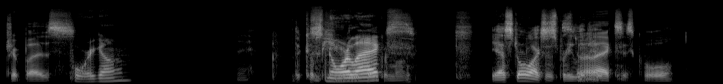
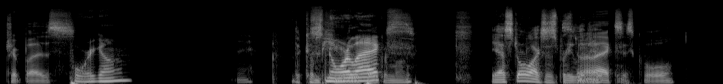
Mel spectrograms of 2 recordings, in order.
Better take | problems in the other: second | thin; very; fading below 400 Hz

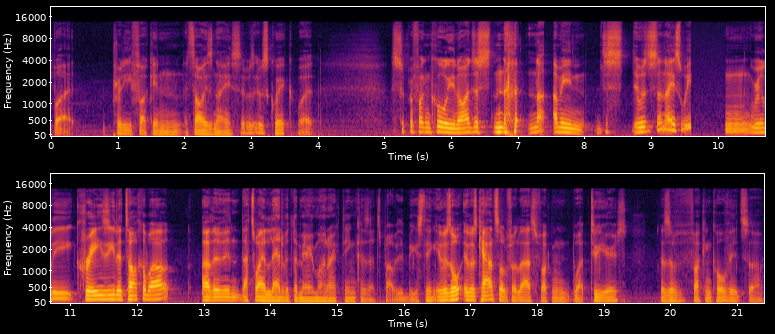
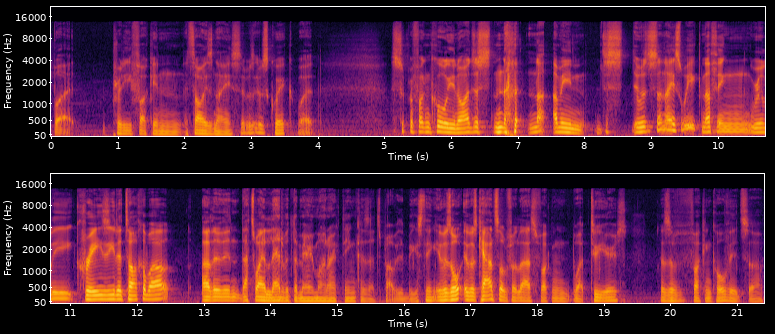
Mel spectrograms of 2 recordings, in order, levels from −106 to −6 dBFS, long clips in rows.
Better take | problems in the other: second | audio cutting out; at 9.5 s for 0.5 s

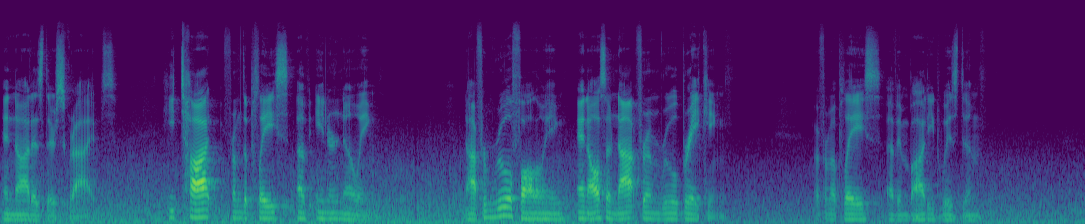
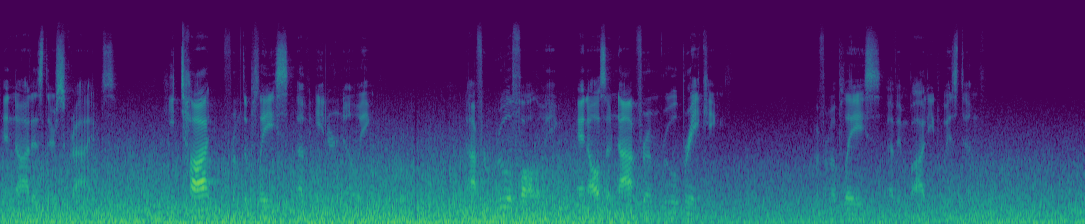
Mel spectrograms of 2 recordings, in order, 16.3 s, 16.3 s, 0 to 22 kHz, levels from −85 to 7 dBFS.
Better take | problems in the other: first | wind noise on the microphone; heavy; 6 dB below the speech; occasional gusts in the first

